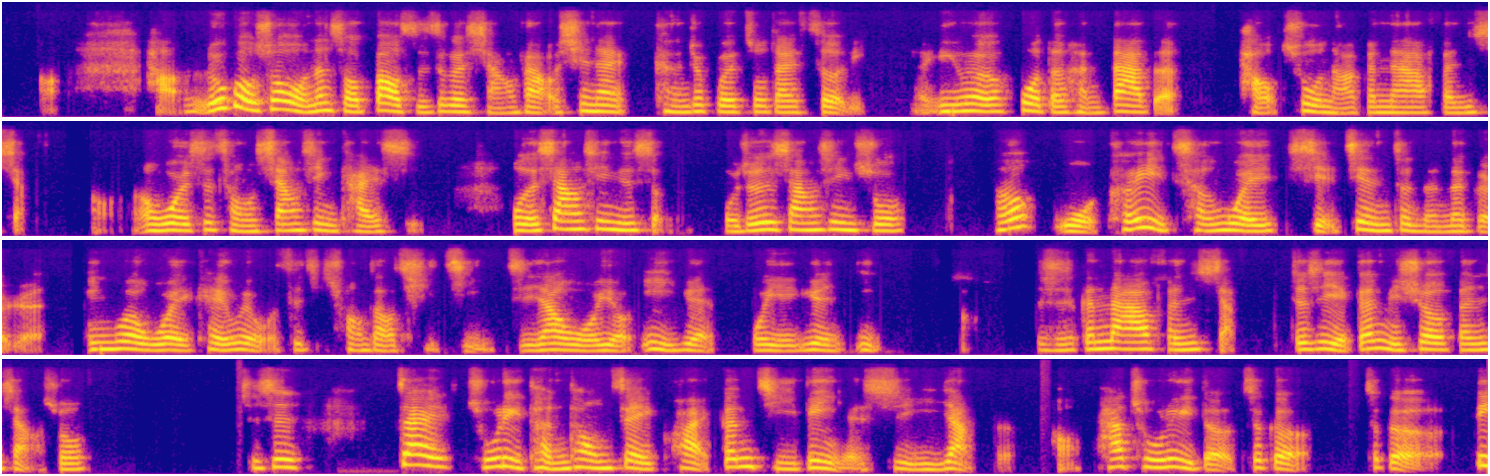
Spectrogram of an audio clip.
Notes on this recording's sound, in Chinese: 聊聊好心芹ZOOM線上公益講座。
